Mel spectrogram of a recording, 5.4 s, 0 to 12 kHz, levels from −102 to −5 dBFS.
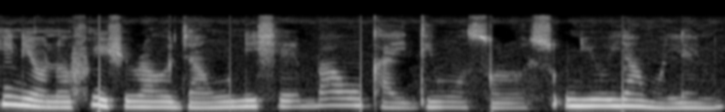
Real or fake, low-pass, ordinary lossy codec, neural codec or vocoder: real; 7.2 kHz; none; none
